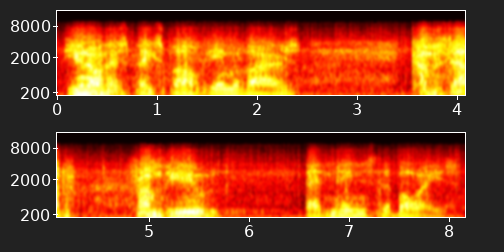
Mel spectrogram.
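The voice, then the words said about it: Voice sounds bad, strained. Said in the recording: “you know how bad my voice sounds. Well, it feels just as bad.”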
